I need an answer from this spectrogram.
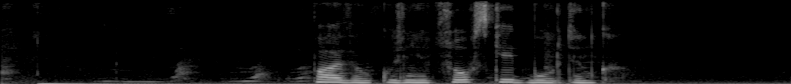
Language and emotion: Russian, neutral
